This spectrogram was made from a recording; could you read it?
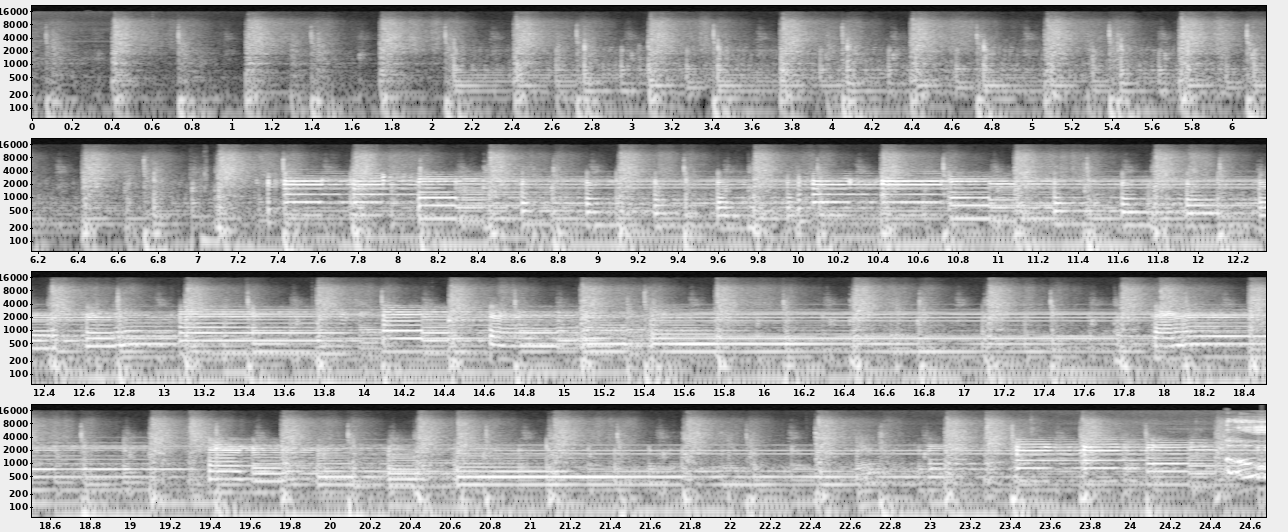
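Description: A loud, driving instrumental rock track with distorted electric guitar over steady drums; the full band kicks in after a few seconds and keeps a dense, constant groove throughout, with no vocals.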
